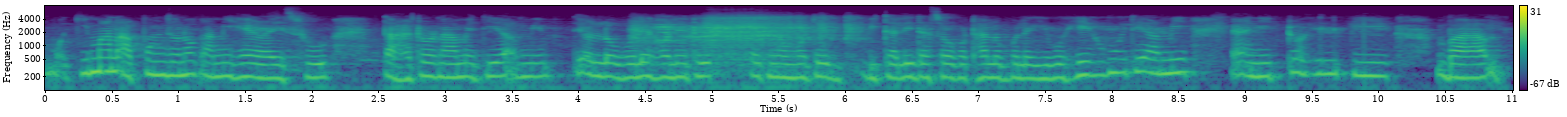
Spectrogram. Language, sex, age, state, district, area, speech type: Assamese, female, 30-45, Assam, Dhemaji, rural, spontaneous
